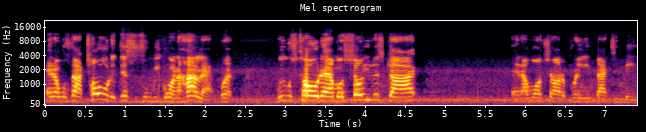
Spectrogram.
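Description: A man's raised, projected voice, high-pitched with very wide pitch swings, at a fairly quick pace, in a dry sound with no echo. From Los Angeles, Watts; Los Angeles. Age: 50s. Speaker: former gang member; interview guest. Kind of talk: interview. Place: car. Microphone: phone near.

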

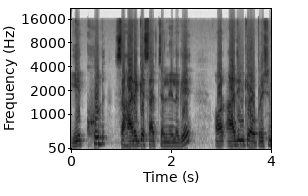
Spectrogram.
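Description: In a quiet background, a man speaks with ordinary pitch variation. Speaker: neurosurgeon. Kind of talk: doctor explaining a case. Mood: calm, explanatory. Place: office. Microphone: lapel.

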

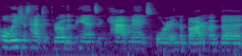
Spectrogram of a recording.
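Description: Faint music plays behind a woman speaking at a fairly quick pace. Room echo is audible. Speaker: vlogger. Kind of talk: casual vlog chat. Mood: excited, upbeat. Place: home room.

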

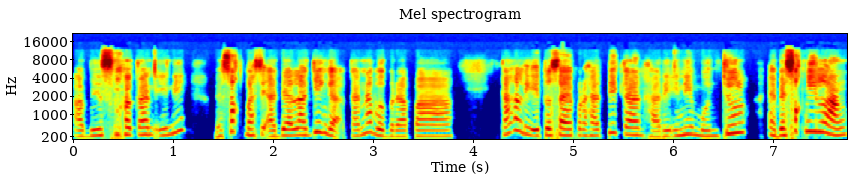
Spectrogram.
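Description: A woman's high voice with lively intonation at a fairly quick pace, dry with no echo over a quiet background. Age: older, self-described older generation. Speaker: webinar participant, academic. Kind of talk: Q&A comment. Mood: light, joking. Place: home room. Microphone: video call.

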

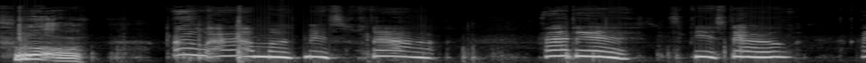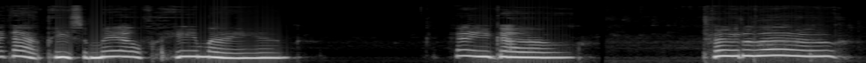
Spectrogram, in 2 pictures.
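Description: This put-on character voice is squeaky and extremely high, moving at a fairly slow pace. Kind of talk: character voice acting. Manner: cheerful, breezy. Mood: playful, comedic.

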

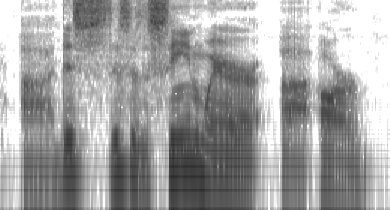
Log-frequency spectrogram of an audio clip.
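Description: A man talks slowly with lively intonation and a bright, sharp tone.

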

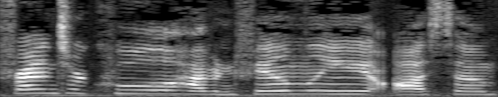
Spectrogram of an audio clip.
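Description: Her pitch high, a woman talks at a fairly slow pace, with light background noise and a dry sound with no echo. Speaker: vlogger. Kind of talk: casual vlog chat. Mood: reflective, a bit scattered. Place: car. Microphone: phone near.

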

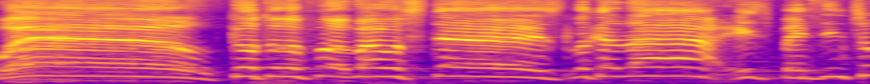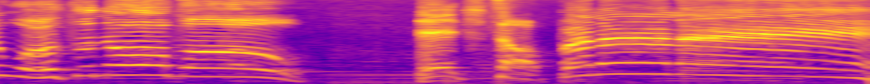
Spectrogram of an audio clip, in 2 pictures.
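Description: Shouting at a very slow pace in a cartoonish character voice, a man is heard over clear music in the background. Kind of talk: comic puppet sketch. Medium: puppet show. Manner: brash, excitable, rude.

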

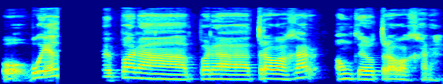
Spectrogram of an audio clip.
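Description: A woman speaks in a Mexican accent over a quiet background. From Mexico. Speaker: tattoo artist; interview guest. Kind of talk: interview testimony. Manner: halting. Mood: reflective, candid personal story. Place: studio.

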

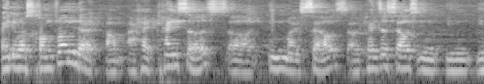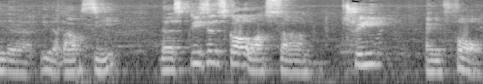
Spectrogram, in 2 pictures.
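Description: A man speaks with ordinary pitch variation. There is light background noise and audible room echo. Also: moderate pace. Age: 50s. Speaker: cancer survivor and pharmaceutical employee. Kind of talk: conference talk. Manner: halting. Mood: calm, personal story. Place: hall.

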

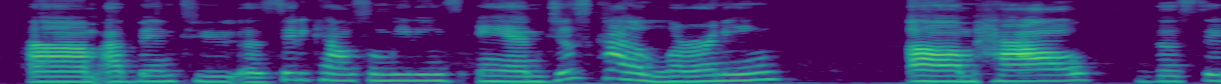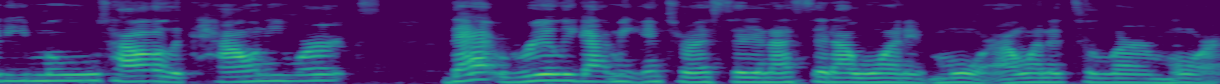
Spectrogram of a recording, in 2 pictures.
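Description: A woman with an American accent talks at a moderate pace, her tone bright and sharp, with ordinary pitch variation. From South Carolina, Orangeburg; South Carolina. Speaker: local party official; guest. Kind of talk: panel discussion. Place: home room. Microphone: video call.

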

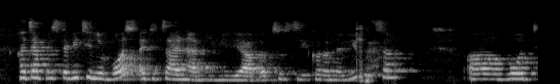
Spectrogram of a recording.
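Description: With noticeable background noise and audible room echo, a woman speaks at a high pitch. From Tajikistan. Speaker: panelist. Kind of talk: panel discussion. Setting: video call. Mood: calm, concerned. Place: office. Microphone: video call.

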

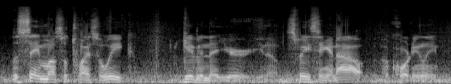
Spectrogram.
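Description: A man speaks in a dry recording with no echo, with noticeable background noise. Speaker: fitness vlogger. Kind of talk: casual vlog chat. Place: car. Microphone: phone near.

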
